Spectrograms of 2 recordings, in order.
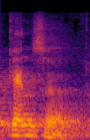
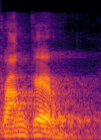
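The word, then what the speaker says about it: cancer: darah menggumpal-menggumpal menjadi kancer tulisannya c a n c e r orang barat membacanya kancer orang kita susah menyebut kancer kenapa nih kanker maka menggumpol dia dalam darah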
